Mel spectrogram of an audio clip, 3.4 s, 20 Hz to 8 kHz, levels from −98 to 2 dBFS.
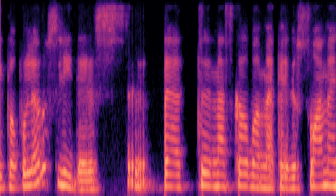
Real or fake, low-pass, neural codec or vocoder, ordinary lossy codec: fake; 7.2 kHz; vocoder, 22.05 kHz, 80 mel bands, WaveNeXt; Opus, 32 kbps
